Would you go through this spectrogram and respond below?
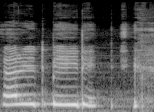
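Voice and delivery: high, pleading cry acted out; imitating his younger self crying for his mom; retold crying plea. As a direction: beg for mama through tears. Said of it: "Just fucking crying and shit".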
